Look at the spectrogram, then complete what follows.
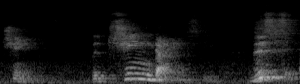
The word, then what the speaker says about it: Qing: That's how you pronounce that, Qing.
